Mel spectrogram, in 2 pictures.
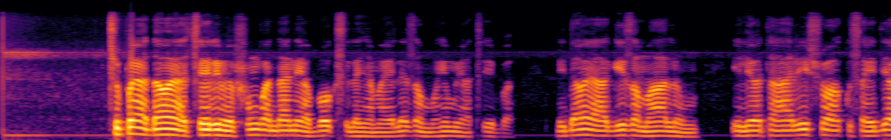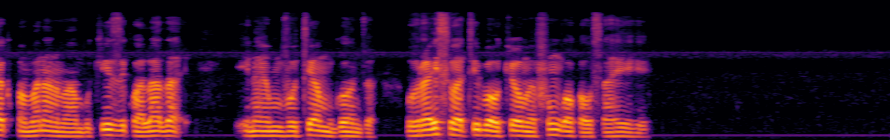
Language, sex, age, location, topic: Swahili, male, 18-24, Kisumu, health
